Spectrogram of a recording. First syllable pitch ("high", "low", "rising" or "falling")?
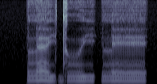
falling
